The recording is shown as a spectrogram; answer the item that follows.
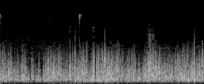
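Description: Wind buffeting the camera's microphone: a dense, steady rumbling noise with a few faint knocks in it.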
